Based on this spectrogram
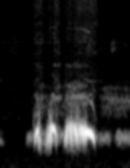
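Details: Single close, loud phrase from a decoy spotted dove in wild-dove style, meant to provoke a fight: a hiccuping two-part coo followed by a longer vibrating coo that drops at the end, then soft low murmuring.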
